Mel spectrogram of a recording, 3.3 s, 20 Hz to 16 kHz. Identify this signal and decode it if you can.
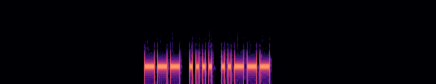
Morse code, heard as a keyed tone, about 50 wpm, 700 Hz. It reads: OH2
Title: Callsign Prefixes for Top 25 DXCC - Repeated 3x - 50wpm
